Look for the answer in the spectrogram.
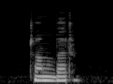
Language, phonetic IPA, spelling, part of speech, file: Polish, [ˈt͡ʃɔ̃mbɛr], cząber, noun, LL-Q809 (pol)-cząber.wav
